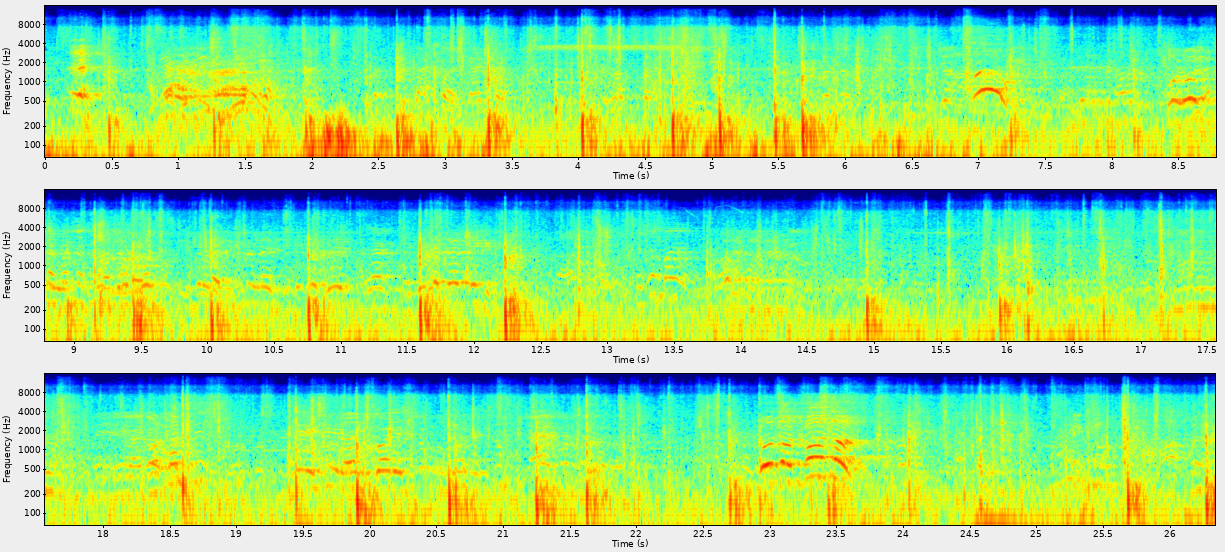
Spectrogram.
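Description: Basketball bouncing on a concrete court in a pickup game, a string of short knocks from dribbling and footwork, with players calling out to each other throughout.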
